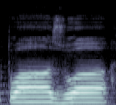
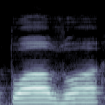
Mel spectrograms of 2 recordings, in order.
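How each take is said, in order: First: توا and زوا with rounded lips; mock the students' rounded توا; wrong rounded ta. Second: توا, زوا said with rounded lips; wrong rounded ta. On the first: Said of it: "اس طرح اکثر student پڑھتے ہیں". (ہونٹ گول کر کے غلط تلفظ) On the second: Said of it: "زوا نہیں ہے". (غلط گول ہونٹوں والا تلفظ) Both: Shown as a demonstration.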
